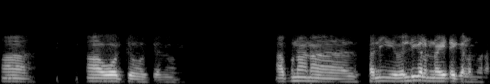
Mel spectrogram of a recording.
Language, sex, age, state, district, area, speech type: Tamil, male, 30-45, Tamil Nadu, Dharmapuri, rural, conversation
